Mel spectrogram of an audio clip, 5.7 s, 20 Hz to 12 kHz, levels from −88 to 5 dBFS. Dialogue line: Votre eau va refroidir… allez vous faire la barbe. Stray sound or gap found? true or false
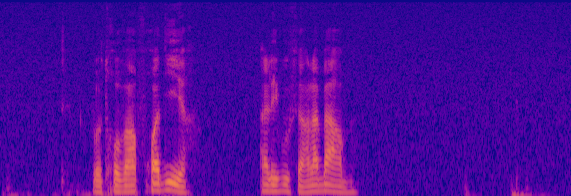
false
